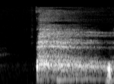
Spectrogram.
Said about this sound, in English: You hear the gasp, everybody?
